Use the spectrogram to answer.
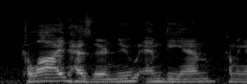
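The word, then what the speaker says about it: Kolide: contacts out collide which I always want to pronounce kool ID because they spell it Kol IDE but collide has their new MDM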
